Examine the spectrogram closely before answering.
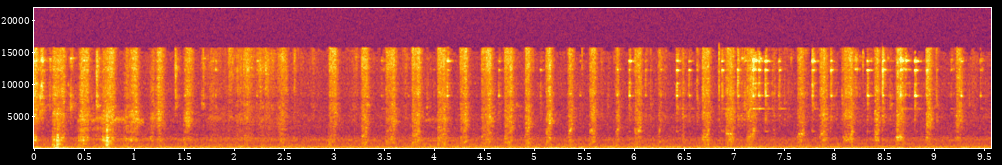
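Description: Faint, quick, repeated scratchy strokes of a wide bristle brush scrubbed back and forth across stretched canvas, blending wet oil paint, over a low room hum.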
